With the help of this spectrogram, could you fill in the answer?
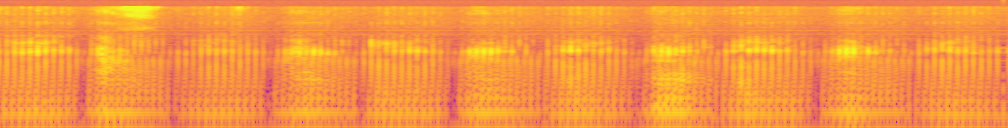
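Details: Sleeping kitten purring loudly close to a microphone: a deep, steady rumbling purr in swelling pulses about once per second, with short breathing gaps between pulses, in a quiet indoor setting.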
